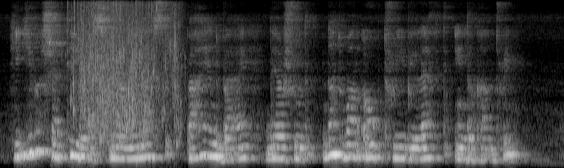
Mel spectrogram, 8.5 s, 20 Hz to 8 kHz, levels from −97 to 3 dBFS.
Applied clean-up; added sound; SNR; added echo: none; Bathtub (filling or washing) / Splash, splatter; 14 dB; reverberation time 0.6 s.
